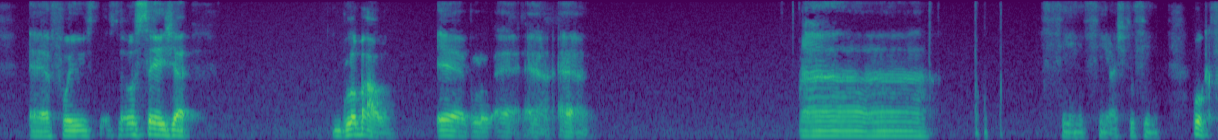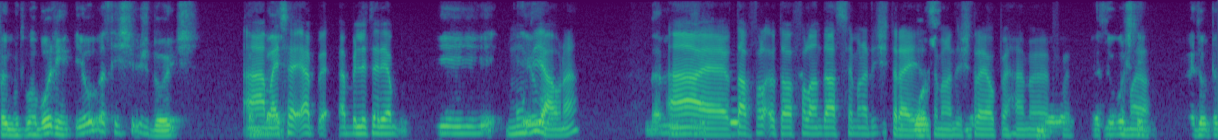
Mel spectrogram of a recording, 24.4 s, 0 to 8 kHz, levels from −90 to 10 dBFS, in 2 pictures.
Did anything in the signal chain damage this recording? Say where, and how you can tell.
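Yes, at the call-processing stage. The speech drops out in pieces at 15.01–15.06, 16.17–16.61, 17.67–17.76, 19.26–19.71, 20.11–20.56, 20.77–23.32 and 23.9–24.15 s. The dips range from about 10 dB to about 40 dB, and the longest stretch is gated for roughly two seconds. This is likely speech suppressed in double talk. The echo canceller mistook near-end speech for loudspeaker echo and attenuated it. The call's normal high-pass and 8 kHz upper limit are not part of the fault.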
